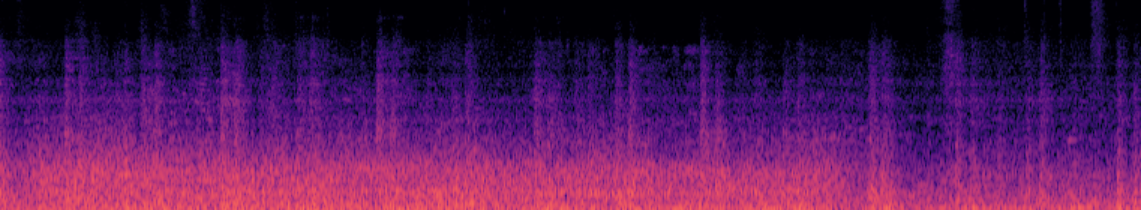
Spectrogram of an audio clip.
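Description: Hankyu train running, heard from inside the passenger car: a steady rumble of wheels on rail with irregular clacks at the rail joints. The rumble eases off about twelve seconds in.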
